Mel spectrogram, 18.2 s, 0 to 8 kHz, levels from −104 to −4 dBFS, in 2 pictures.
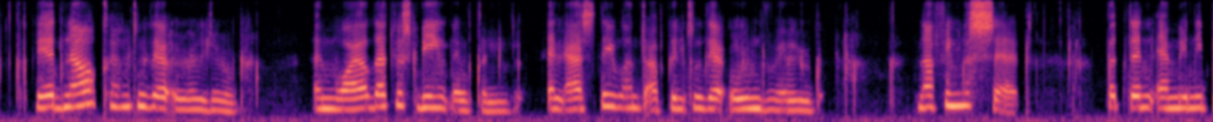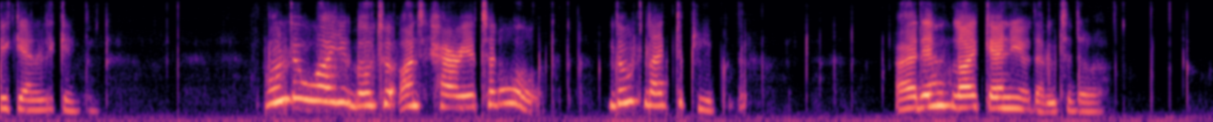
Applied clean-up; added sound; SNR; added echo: neural diffusion model UNIVERSE++.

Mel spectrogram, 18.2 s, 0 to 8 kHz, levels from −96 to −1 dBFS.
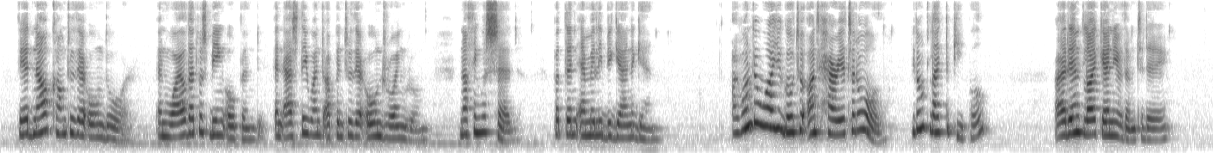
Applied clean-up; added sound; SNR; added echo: none; none; none; none.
